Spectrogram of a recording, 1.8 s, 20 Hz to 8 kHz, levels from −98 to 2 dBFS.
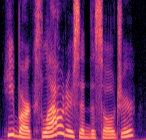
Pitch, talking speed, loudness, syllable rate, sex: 250 Hz, 195 wpm, -16 LUFS, 4.9 syllables/s, female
